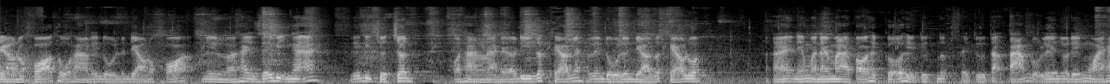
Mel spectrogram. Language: Vietnamese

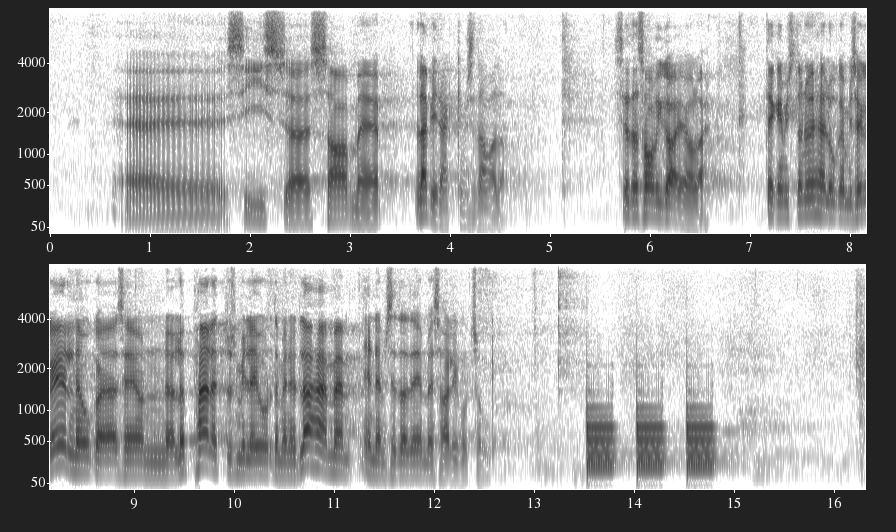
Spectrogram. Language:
Estonian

